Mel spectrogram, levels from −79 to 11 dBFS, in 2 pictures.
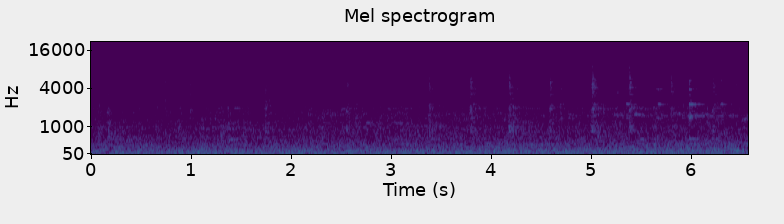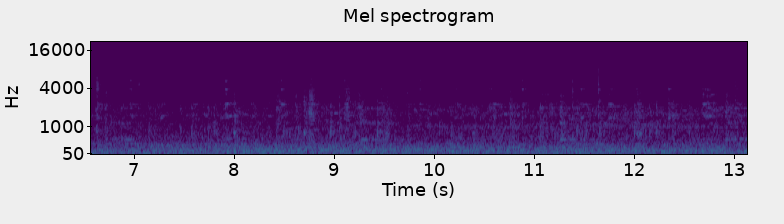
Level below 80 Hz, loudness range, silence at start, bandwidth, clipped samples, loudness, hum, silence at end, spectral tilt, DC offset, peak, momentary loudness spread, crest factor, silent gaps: -64 dBFS; 4 LU; 0 s; 11 kHz; under 0.1%; -56 LUFS; none; 0 s; -6 dB/octave; under 0.1%; -40 dBFS; 5 LU; 16 dB; none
